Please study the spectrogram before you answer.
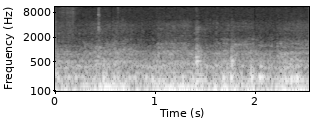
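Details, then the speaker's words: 2011 1.2 Lounge car bought at auction, check-engine light on, idling: lumpy, uneven low thumping with irregular stumbles, banging and crashing; engine misfire, owner suspects throttle body or other, awaiting ECU scan. "it's banging and crashing now that could be all sorts of things so hopefully my ecu scan will tell me what it is if it's a throttle body or i mean it's it's missing isn't it big time"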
